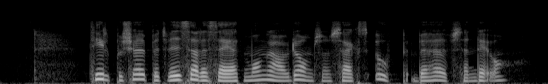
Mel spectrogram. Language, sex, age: Swedish, female, 49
